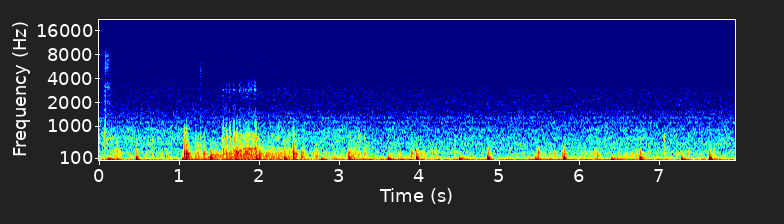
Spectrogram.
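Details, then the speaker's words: Woman's real heartbeat picked up by a microphone placed on her chest during a live stream; steady, regular low thumps, about 90 a minute. "yeah that's my real heartbeat I put it I put the mic on my chest"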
